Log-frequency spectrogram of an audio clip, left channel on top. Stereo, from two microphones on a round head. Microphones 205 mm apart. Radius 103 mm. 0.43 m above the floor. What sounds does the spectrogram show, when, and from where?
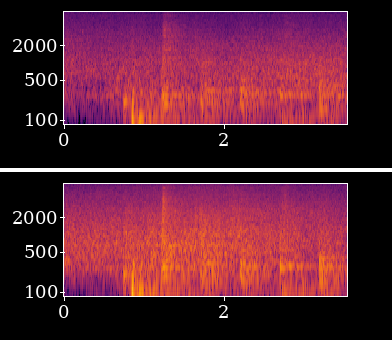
0.7 s footsteps: 50° right (ahead or behind), 2.5 m; by 3.4 s 70° right (ahead or behind), 3.5 m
